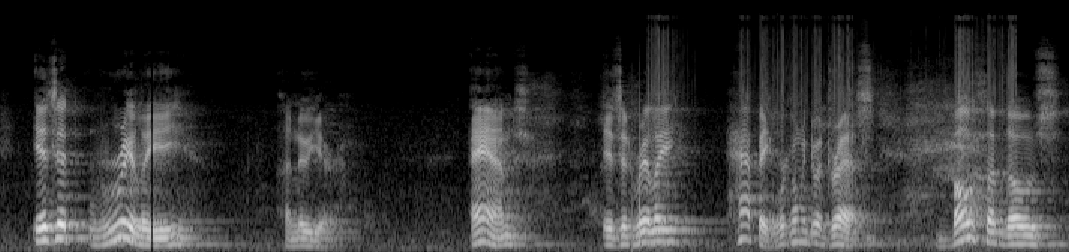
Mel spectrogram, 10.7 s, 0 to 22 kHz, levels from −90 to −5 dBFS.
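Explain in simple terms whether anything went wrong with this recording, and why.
From 6.46 to 10.16 seconds, the filter restarted on every block, resetting 200 times a second, which adds a steady buzz that rises and falls with loudness.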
